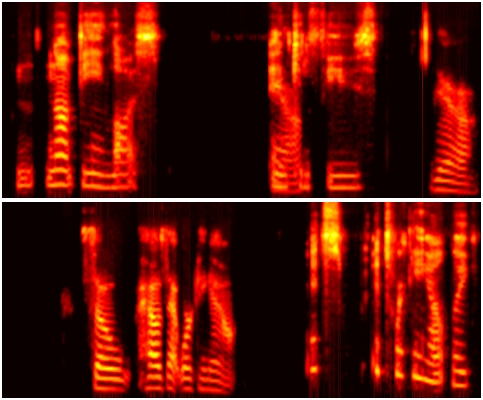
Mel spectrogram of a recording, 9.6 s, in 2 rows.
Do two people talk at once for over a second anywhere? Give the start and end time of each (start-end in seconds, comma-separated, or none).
none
